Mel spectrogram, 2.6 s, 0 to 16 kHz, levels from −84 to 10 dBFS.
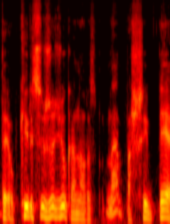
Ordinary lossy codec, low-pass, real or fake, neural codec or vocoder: Opus, 32 kbps; 14.4 kHz; real; none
